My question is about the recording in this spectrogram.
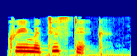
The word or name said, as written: chrematistic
